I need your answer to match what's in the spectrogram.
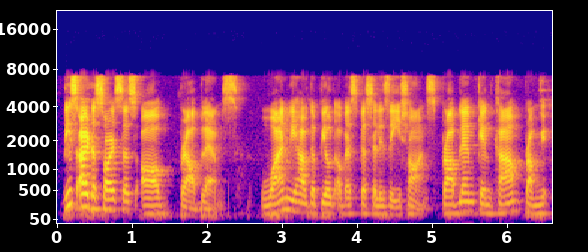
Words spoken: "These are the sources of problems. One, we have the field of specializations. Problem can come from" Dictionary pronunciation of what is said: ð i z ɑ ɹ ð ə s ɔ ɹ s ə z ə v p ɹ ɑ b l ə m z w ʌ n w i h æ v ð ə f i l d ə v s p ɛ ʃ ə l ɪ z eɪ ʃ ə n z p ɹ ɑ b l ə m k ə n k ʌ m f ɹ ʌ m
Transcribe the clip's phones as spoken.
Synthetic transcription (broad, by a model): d i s ɑ ɹ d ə s ɔ ɹ s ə s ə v p ɹ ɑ b l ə m s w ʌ n w i h æ v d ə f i l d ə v s p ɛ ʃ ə l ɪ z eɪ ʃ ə n s p ɹ ɑ b l ə m k ə n k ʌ m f ɹ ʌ m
